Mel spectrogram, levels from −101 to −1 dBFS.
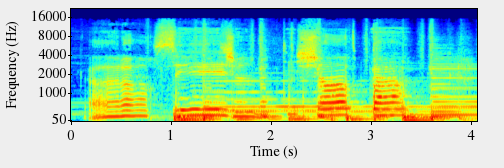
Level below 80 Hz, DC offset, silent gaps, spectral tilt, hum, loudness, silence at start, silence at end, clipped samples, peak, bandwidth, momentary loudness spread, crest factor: -28 dBFS; under 0.1%; none; -6 dB/octave; none; -17 LUFS; 0.2 s; 0 s; under 0.1%; -2 dBFS; 15 kHz; 7 LU; 14 dB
